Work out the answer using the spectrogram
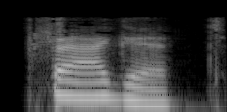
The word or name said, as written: fagoter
